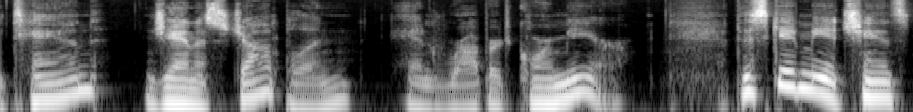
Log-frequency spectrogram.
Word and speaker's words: Cormier: It was shortly after my chat with Juanita that I discovered that the name of one of the authors we discussed was correctly pronounced Robert Cormier. That's according to his family in Vermont.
